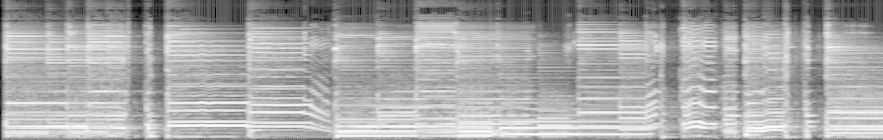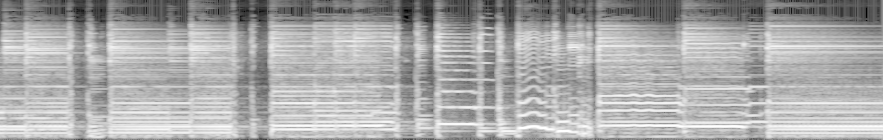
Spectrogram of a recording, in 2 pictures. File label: guitar eq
